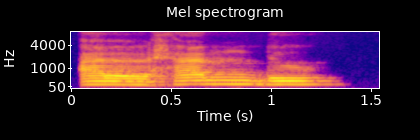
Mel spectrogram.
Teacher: Jadi dalnya jangan sampai keluar udara.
